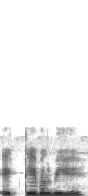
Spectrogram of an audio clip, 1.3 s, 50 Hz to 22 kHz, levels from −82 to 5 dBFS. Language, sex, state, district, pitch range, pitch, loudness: Hindi, female, Arunachal Pradesh, Longding, 200-215 Hz, 205 Hz, -12 LUFS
